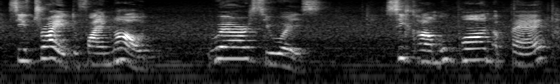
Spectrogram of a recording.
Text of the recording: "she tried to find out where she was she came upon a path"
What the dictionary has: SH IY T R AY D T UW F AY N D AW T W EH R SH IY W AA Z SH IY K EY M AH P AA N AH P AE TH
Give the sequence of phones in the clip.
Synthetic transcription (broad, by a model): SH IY T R AY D T UW F AY N D AW T W EH R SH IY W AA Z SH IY K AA M AH P AA N AH P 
